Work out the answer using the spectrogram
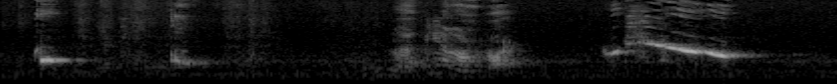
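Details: African grey parrot singing indoors: short clear whistles and speech-like syllables separated by pauses, ending with a longer falling whistle glide.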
